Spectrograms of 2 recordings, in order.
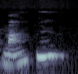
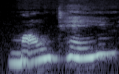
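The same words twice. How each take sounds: First: "mountain" with a reduced second syllable; casual "mountain" ending in a syllabic n; natural pronunciation. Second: "mountain" with a full, stressed "-tain" like "rain"; over-pronounced "mountain", every letter sounded; wrong pronunciation. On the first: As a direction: say "mountain" as MOUN-tn, swallowing the vowel. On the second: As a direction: say "mountain" as moun-TAYN, louder and rising. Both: Shown as a demonstration. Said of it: "pronunciation of a word is not".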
